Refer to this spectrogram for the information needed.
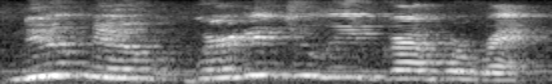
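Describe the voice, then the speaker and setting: A woman's voice: high voice, animated, moderate pace, fairly bright tone. A woman playing an earnest, grieving teenage girl as a Roman soldier, lamenting dramatically in an amateur Shakespeare radio parody. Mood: worried. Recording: very echoey, distant mic, faint noise.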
